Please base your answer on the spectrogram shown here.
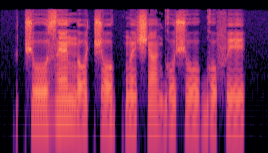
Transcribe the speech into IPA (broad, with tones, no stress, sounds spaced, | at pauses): t͡ʃ oː˦ z ɛ̃˦ n ɔ˨ t͡ʃ ɔ˨˦ kʷ ɛ̃˧ ʃ ã˨ ɡ o˧ ʃ oː˧ ɡ o˦ f e˦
